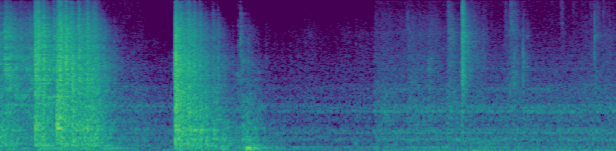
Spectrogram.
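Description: A sheet pan of vegetables rattling and scraping onto the wire rack of a Breville countertop toaster oven, then a single sharp clack a little under two seconds in as the oven door shuts. A few faint ticks follow.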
